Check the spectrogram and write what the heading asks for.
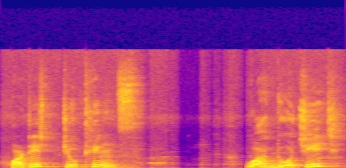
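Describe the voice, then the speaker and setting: A man's voice: high-pitched, lively intonation, very slow, warm tone. Male teacher in an echoey room. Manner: asks rhetorical questions and repeats key points. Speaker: English teacher. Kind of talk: spoken language lesson. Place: at home. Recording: roomy echo, faint ambient noise.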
